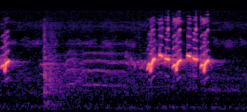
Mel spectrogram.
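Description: A sooty-headed bulbul gives a quick phrase of seven bubbly, fluty notes rising and falling, after a lone chirp and a soft click.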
